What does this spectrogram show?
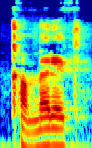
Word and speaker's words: Cometic: We got Cometic. That's how it's pronounced, right? Cometic?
